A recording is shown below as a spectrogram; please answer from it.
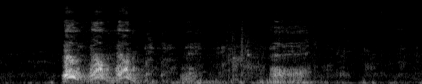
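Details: Dog named Sofia on her birthday, filmed 20–22 June 2023 as she is called over to her presents; three quick barks in a burst, then a shorter fourth yelp after a pause, with a low rumble between.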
